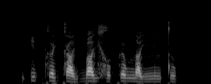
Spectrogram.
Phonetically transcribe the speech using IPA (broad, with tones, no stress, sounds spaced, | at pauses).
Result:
ʔ i˦˥ p̚ k ə˧ j k a˨˩˨ j ɓ a˧ j ɣ o˨˩˦ k ə˧ w n a˨˩˨ j ɲ ɨ˨˩ n t̪ u˨˩ p̚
